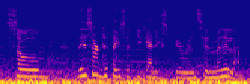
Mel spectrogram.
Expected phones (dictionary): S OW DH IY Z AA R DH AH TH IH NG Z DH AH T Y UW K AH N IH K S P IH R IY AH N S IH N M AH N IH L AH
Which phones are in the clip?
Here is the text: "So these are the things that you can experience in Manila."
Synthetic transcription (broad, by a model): S OW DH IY S AA R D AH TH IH NG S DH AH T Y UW K AH N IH K S P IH R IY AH N S IH N M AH N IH L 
